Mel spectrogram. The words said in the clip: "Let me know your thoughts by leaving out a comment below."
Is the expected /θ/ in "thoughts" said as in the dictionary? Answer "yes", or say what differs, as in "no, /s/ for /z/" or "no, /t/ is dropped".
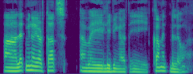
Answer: no, /t/ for /θ/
